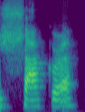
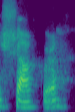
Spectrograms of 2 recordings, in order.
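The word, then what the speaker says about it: चक्र: so I don't want anyone to say chakra with this sh sound or you know there's some other pet peeves of mine bare minimum just don't graduate same chakra oh I asked so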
